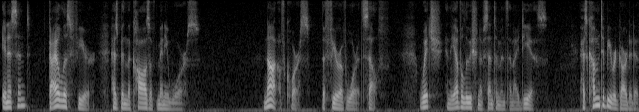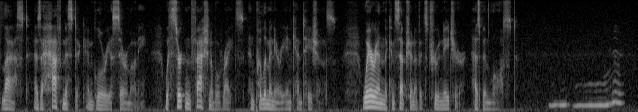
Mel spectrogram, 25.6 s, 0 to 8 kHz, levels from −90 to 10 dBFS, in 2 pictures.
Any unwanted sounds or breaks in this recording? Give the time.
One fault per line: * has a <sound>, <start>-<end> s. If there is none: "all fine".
* has a sigh, 23.7-25.3 s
